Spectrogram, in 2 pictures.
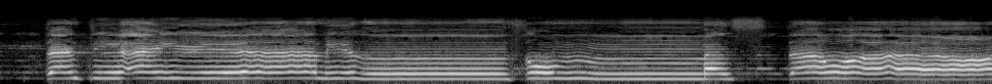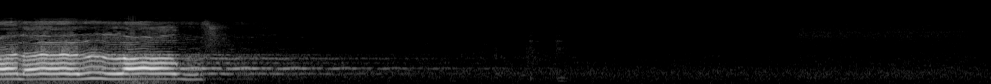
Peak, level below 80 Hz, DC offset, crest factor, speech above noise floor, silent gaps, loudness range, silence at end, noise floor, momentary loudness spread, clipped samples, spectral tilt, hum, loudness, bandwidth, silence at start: -4 dBFS; -60 dBFS; under 0.1%; 14 dB; 49 dB; none; 5 LU; 7.05 s; -65 dBFS; 9 LU; under 0.1%; -2.5 dB/octave; none; -15 LUFS; 9.6 kHz; 0.45 s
